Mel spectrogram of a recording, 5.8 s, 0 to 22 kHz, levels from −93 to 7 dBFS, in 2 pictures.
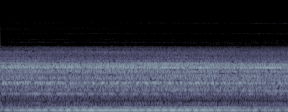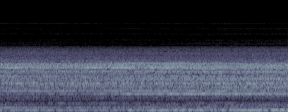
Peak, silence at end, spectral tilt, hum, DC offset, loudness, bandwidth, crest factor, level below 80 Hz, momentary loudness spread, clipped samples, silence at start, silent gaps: -18 dBFS; 0 s; -6.5 dB/octave; none; under 0.1%; -30 LUFS; 4.8 kHz; 12 dB; -42 dBFS; 2 LU; under 0.1%; 0 s; none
